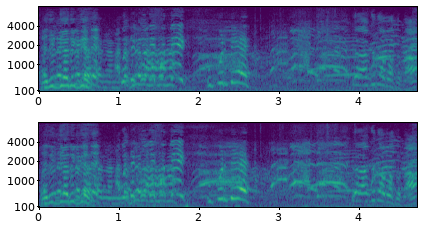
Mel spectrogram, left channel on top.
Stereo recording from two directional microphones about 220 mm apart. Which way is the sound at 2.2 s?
15° right (ahead or behind).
